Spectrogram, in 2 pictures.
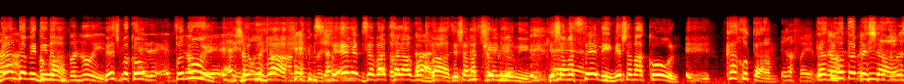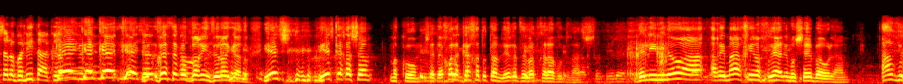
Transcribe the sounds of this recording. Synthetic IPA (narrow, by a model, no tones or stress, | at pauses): ɡand̪ame̞d̪inapjjɛʃmako̞mpanujmeʁuvaχʃeʔeʁefzevaːt̪χalaːvod̪vasjeʃːamakenjonimjɛʃːamaselimjɛʃːamaːkol | kaχo̞t̪amt̪aːviʁotamleʃambalit̪akkenkenkenkenzesefeʁdvaʁimzelo̞iɡanujeʃjeʃle̞χaʃamː | ako̞mʃeat̪ajaχo̞lːakaχato̞tamleeʁet͡szavatχalavudva̰ʃ | velimno̞aaʁe̞jmaːχimafʁiale̞mo̞ʃe̞baola̰m | ʔav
